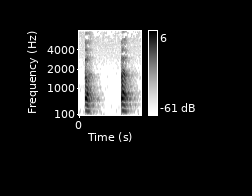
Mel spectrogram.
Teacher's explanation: my lips are neutral uh they're not doing very much and my tongue is also neutral in the back uh uh everything is relaxed there's hardly any movement in my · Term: neutral sound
